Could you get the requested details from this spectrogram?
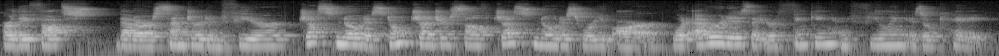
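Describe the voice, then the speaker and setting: A woman leading a calm grounding meditation in a gentle, soothing way, with pauses between phrases. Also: lowish voice. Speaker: meditation guide. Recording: echoey room, distant from the mic.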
